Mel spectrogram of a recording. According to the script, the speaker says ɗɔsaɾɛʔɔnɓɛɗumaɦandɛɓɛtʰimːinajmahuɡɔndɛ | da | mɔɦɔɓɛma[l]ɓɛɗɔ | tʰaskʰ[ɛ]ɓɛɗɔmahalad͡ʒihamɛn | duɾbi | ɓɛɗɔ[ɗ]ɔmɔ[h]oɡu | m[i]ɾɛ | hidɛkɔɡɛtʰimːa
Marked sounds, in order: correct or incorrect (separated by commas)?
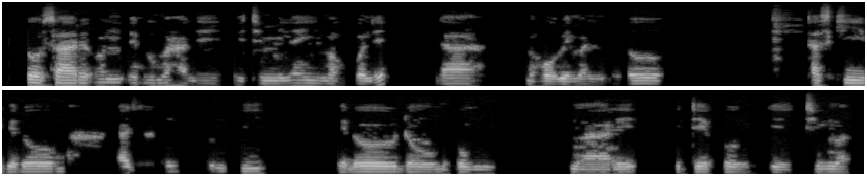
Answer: correct, incorrect, incorrect, correct, incorrect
